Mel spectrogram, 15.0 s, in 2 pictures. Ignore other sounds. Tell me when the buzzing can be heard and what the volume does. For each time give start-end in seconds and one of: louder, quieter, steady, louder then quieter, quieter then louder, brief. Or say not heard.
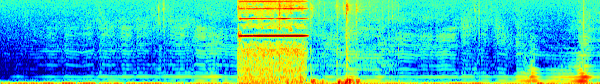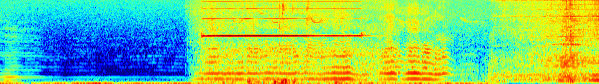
0.0-14.9 louder.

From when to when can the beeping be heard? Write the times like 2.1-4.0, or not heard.
3.0-3.9, 10.0-12.5.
